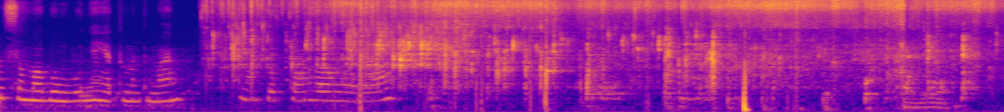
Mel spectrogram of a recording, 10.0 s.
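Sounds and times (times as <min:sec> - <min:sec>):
shallots sizzling in hot oil: 0:02.0 - 0:10.0
spatula scraping a wok: 0:03.4 - 0:10.0.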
